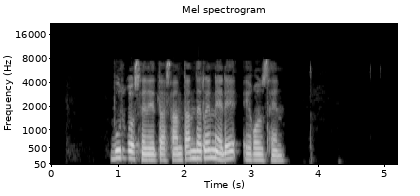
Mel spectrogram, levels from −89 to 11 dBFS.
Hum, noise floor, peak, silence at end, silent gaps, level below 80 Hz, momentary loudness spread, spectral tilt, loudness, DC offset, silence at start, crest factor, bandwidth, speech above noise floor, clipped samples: none; -77 dBFS; 0 dBFS; 1.7 s; none; -58 dBFS; 8 LU; -6 dB/octave; -13 LUFS; under 0.1%; 0.9 s; 14 dB; 7.8 kHz; 66 dB; under 0.1%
